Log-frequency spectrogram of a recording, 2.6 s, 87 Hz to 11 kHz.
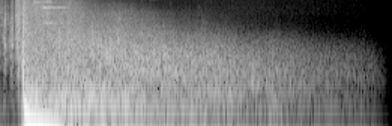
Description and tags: Recreation of the already iconic blaster sound from Officer K's handheld blaster in 'Blade Runner 2049'. I've layered a couple of rifle shots and applied some heavy compression along with other processing. I've layered the outcome with a processed 909 bass drum and compressed the whole thing again. The result: An ultra-heavy gun shot with lots of low-end.
Thanks to 'nioczkus' for one of the rifle layers.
